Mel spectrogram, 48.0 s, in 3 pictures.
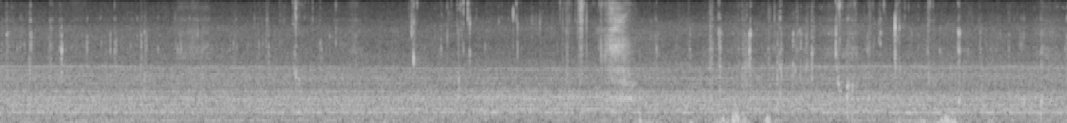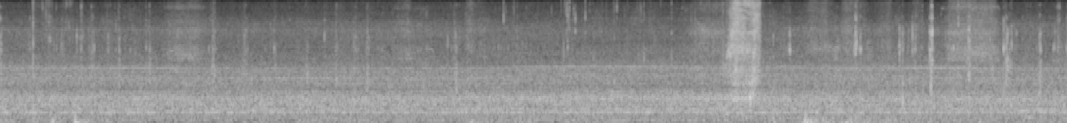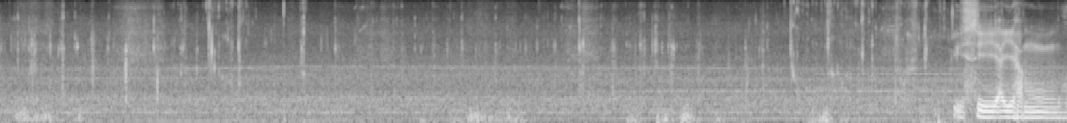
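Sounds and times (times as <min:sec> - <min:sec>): person chewing: 0:00.0 - 0:05.4, 0:06.1 - 0:23.8, 0:24.4 - 0:25.8, 0:26.5 - 0:46.9
steady background hum: 0:00.0 - 0:48.0.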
